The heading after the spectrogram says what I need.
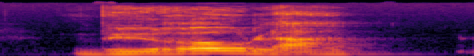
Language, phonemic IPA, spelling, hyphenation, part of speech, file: Dutch, /byːˈroːˌlaː/, bureaula, bu‧reau‧la, noun, Nl-bureaula.ogg
- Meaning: desk drawer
